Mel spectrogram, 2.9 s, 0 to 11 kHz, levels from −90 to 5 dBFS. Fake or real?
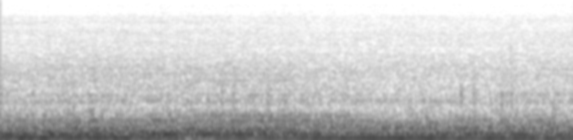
real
